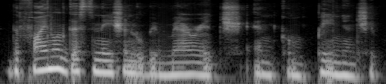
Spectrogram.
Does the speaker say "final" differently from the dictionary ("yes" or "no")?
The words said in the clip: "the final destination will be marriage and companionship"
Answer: no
